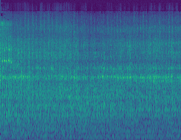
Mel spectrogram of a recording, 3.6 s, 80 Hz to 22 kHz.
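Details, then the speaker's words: Long-abandoned Caterpillar SS250 soil stabilizer, Cat 3406 (owner believes 3406B) diesel, about 24,000 hours, sat at least 5–6 years: even, steady idle with no knocks, misses or hunting, partly buried under wind hiss; engine sounds healthy. "You'd think it was brand new. I think it's got 24,000 hours on it."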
